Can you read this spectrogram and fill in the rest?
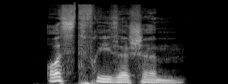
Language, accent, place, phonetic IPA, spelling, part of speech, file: German, Germany, Berlin, [ˈɔstˌfʁiːzɪʃm̩], ostfriesischem, adjective, De-ostfriesischem.ogg
- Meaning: strong dative masculine/neuter singular of ostfriesisch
